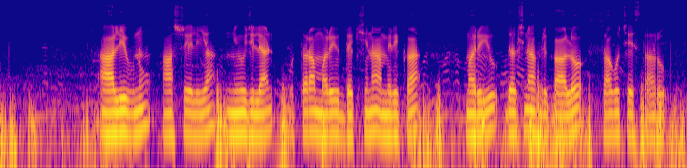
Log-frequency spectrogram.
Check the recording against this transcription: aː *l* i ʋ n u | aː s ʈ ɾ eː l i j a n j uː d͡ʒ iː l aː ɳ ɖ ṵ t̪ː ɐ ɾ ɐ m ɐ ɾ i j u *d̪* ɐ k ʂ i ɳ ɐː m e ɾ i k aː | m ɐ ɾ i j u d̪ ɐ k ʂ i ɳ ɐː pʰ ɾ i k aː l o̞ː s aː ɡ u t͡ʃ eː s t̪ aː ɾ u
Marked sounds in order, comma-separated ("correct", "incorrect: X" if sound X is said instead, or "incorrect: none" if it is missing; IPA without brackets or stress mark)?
correct, correct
